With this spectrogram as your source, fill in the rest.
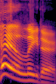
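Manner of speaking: loud, belted, overjoyed, thrilled delivery. Voice actor redoing a line from his Hierophant role, super happy Hierophant. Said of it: "he's super happy to be there".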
